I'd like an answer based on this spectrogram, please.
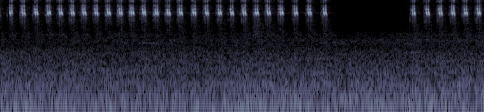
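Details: A male tropical house cricket calls in Okinawa, Japan, singing from roadside gutters or cracks in concrete. Rapid, high, clicking chirps run about eight per second, stop for nearly a second, then resume at the same pace.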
